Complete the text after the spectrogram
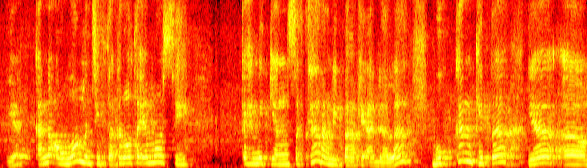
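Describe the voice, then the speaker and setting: Chatty woman doctor lecturing parents. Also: on the high side. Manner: chatty, asks and answers her own questions, acts out parents' lines. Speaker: doctor giving a parenting talk. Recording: echoey room, faint ambient noise.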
